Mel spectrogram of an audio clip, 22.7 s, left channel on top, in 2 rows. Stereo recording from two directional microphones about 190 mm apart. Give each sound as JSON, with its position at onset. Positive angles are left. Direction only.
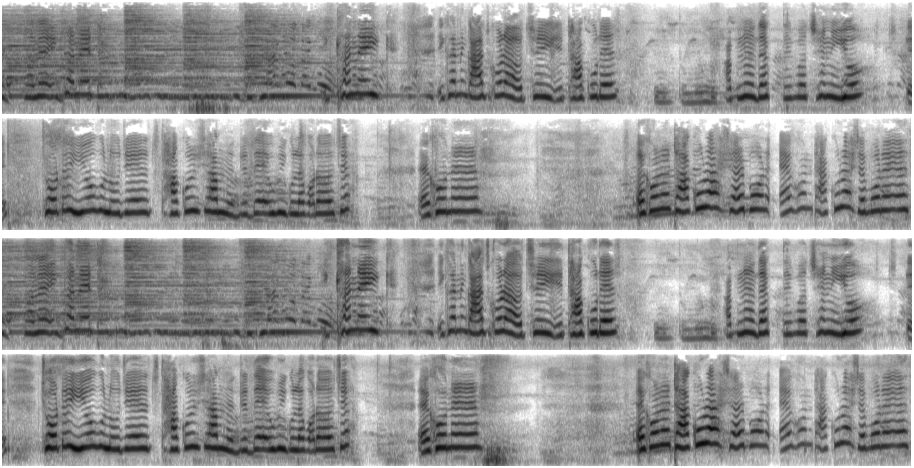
{"t": 0.0, "sound": "music", "side_deg": -50}
{"t": 0.4, "sound": "music", "side_deg": -10}
{"t": 0.7, "sound": "speech", "side_deg": -10}
{"t": 1.3, "sound": "music", "side_deg": -60}
{"t": 4.2, "sound": "speech", "side_deg": -15}
{"t": 5.2, "sound": "speech", "side_deg": -25}
{"t": 5.8, "sound": "speech", "side_deg": -45}
{"t": 9.0, "sound": "speech", "side_deg": -15}
{"t": 11.8, "sound": "speech", "side_deg": -55}
{"t": 14.3, "sound": "speech", "side_deg": -45}
{"t": 19.2, "sound": "speech", "side_deg": -25}
{"t": 20.6, "sound": "speech", "side_deg": -5}
{"t": 20.9, "sound": "speech", "side_deg": -15}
